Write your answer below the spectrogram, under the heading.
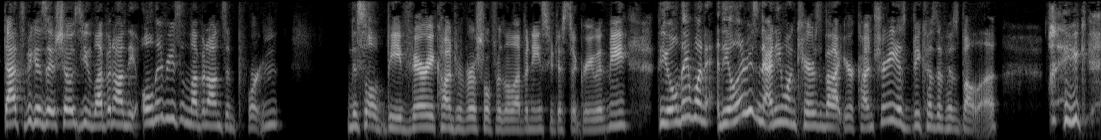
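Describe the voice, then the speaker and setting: A woman's voice: a little high, no echo, clean studio sound. A woman with an American accent, a guest in a casual interview, talking in a rambling way full of "like" and restarts. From United States. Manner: rambling, many likes and restarts.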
